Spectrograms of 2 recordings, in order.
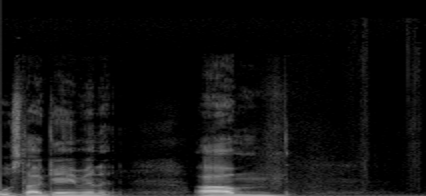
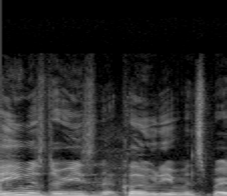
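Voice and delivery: normal talking voice

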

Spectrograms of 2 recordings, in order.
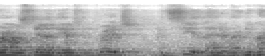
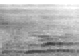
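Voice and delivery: very high, eager affirmation; mock eager reply. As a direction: imitate her jumping at the offer. Acted woman's eager reply.

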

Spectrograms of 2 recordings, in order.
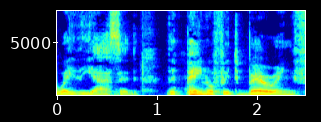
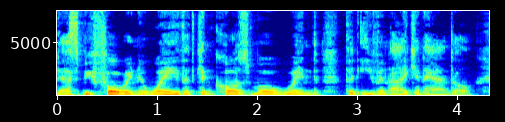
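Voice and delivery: plain reading voice

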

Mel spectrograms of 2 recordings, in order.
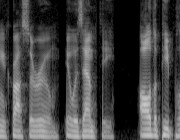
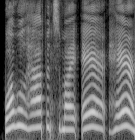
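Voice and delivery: put-on sleepy little girl; 12 semitones higher than usual. A narrator's reading. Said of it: "she asked sleepily".

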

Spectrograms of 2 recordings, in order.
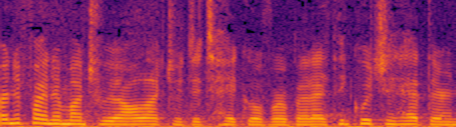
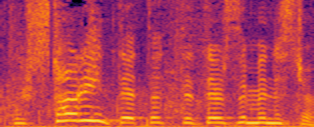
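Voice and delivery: higher and louder, hurried pointing out; urgent excitement; 6 semitones higher, 6 dB louder than usual. Acted. Angela urging Mark as the ceremony starts, excited. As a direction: rush him, it's starting now.

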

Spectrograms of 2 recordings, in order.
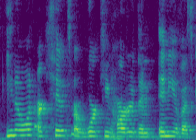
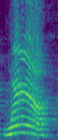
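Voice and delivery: high, loud imitated wah; mock baby cry; 9 semitones higher, 5 dB louder than usual. Son answering with a baby cry, high and loud. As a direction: wail like a baby, playfully.

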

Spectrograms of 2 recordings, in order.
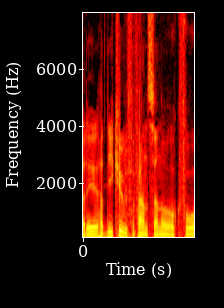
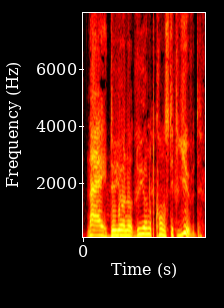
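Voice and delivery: higher, put-on voice of the plainclothes guard; imitating guard; 8 semitones higher, 3 dB louder than usual. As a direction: mimic the bossy guard, pitched up. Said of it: "frågar han mig så här". (härmar vakten med ljus röst)

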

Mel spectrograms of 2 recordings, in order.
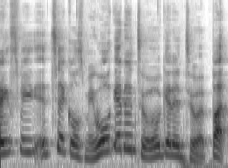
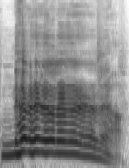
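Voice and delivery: loud refusal; 6 semitones higher, 6 dB louder than usual. Retold or imitated. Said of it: "And he goes".

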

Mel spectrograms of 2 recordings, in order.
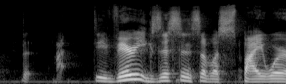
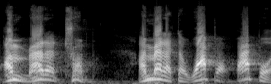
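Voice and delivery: hammed-up ranting Alex Jones, higher and much louder; 7 semitones higher, 9 dB louder than usual. Podcaster mocks a conspiracy host mispronouncing names, loud ranting parody. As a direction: bellow it like a parody of a furious radio host. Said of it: "If Alex Jones cannot pronounce Huawei".

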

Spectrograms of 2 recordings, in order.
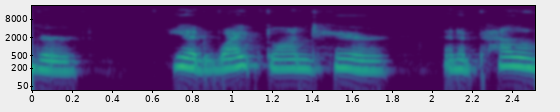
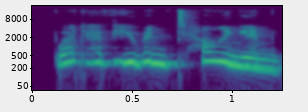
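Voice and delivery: higher, louder angry demand; angry growl; 7 semitones higher, 5 dB louder than usual. Acted. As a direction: snarl the question as a threat. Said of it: "growled Bane".

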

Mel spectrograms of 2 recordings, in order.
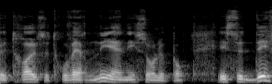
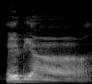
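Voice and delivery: drawn-out troll growl; troll, menacing. Acted. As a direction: growl it as a looming monster. Voices the troll.

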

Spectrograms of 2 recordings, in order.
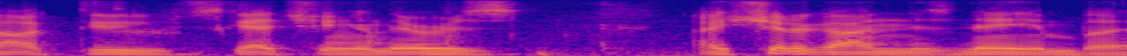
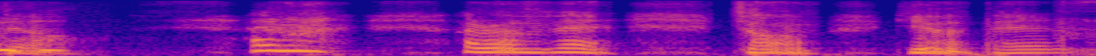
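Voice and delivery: much higher and louder, panicky search; frantic squeal; 11 semitones higher, 4 dB louder, faster than usual. Retold or imitated. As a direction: squeal it out like you are desperate.

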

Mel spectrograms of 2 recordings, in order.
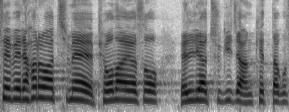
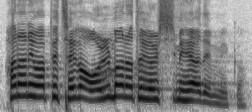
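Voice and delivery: anguished protest; 5 semitones higher than usual. Acted. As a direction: pour out the frustration of a prophet who has done enough. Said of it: "일상의 언어로 해석해 보면 이렇습니다".

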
